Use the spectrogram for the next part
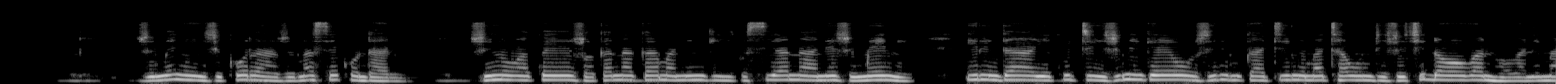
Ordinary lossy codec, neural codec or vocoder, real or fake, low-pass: AAC, 48 kbps; none; real; 7.2 kHz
